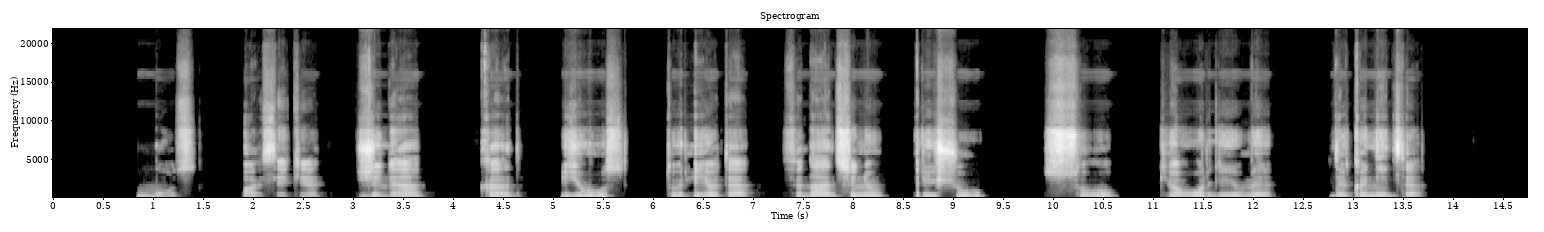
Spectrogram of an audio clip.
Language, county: Lithuanian, Kaunas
